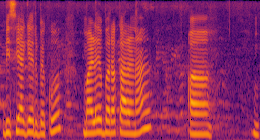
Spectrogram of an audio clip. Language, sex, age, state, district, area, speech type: Kannada, female, 30-45, Karnataka, Bidar, rural, spontaneous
